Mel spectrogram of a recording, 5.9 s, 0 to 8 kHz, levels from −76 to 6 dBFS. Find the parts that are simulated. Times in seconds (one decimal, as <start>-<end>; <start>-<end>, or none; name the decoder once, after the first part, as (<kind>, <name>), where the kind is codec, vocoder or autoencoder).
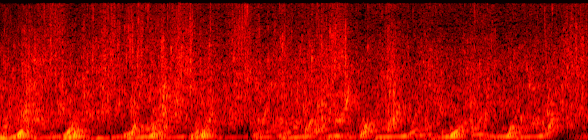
none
